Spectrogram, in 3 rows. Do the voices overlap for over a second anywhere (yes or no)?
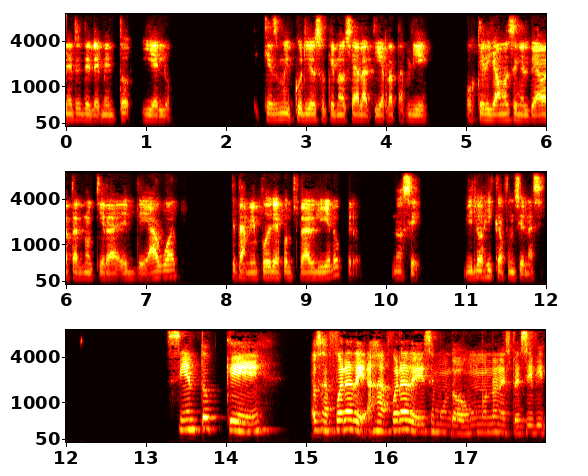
no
